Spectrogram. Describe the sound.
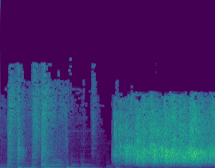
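Applause on a Spanish radio programme: a voice speaks for about a second, then dense clapping bursts in and continues steadily to the end.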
